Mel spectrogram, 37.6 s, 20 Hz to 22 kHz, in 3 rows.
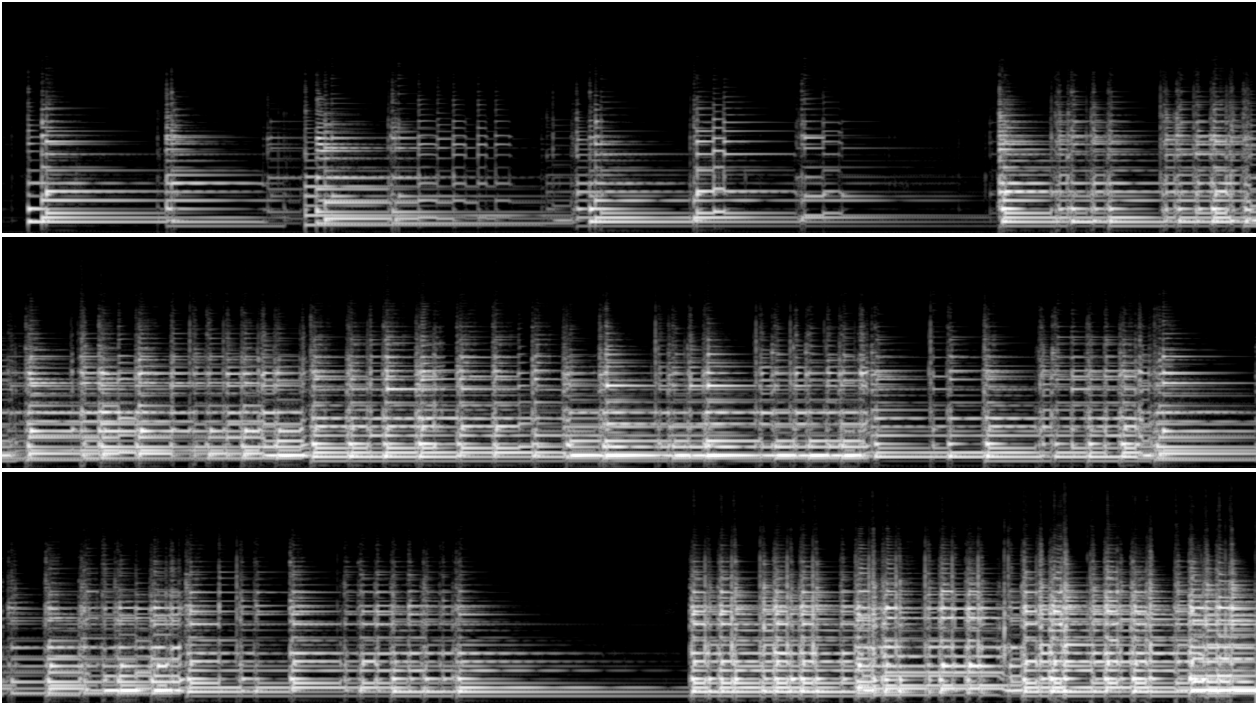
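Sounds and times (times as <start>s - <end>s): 
solo ukulele playing: 0.0s - 37.6s.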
